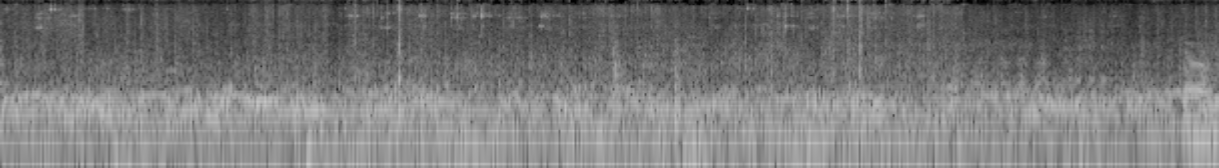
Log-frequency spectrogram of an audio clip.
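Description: Domestic flying pigeons in a long-kept loft on Subhash Road, Nashik, coo steadily and close by, a dense overlapping murmur of many birds that runs the whole time under occasional voices.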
